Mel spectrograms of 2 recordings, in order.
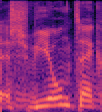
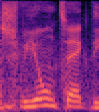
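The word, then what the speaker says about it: Świątek: Het is Swiatek, want zo spreek je dat op zijn Pools uit. Iga Swiatek, die 6-2 en 3-0 voorstaat.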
